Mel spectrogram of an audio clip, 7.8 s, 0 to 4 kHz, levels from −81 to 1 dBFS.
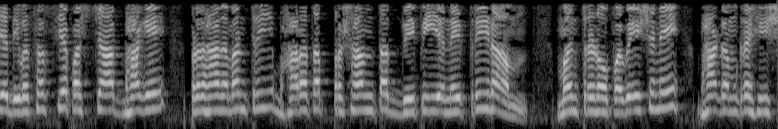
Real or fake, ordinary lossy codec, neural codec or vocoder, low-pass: real; none; none; 3.6 kHz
